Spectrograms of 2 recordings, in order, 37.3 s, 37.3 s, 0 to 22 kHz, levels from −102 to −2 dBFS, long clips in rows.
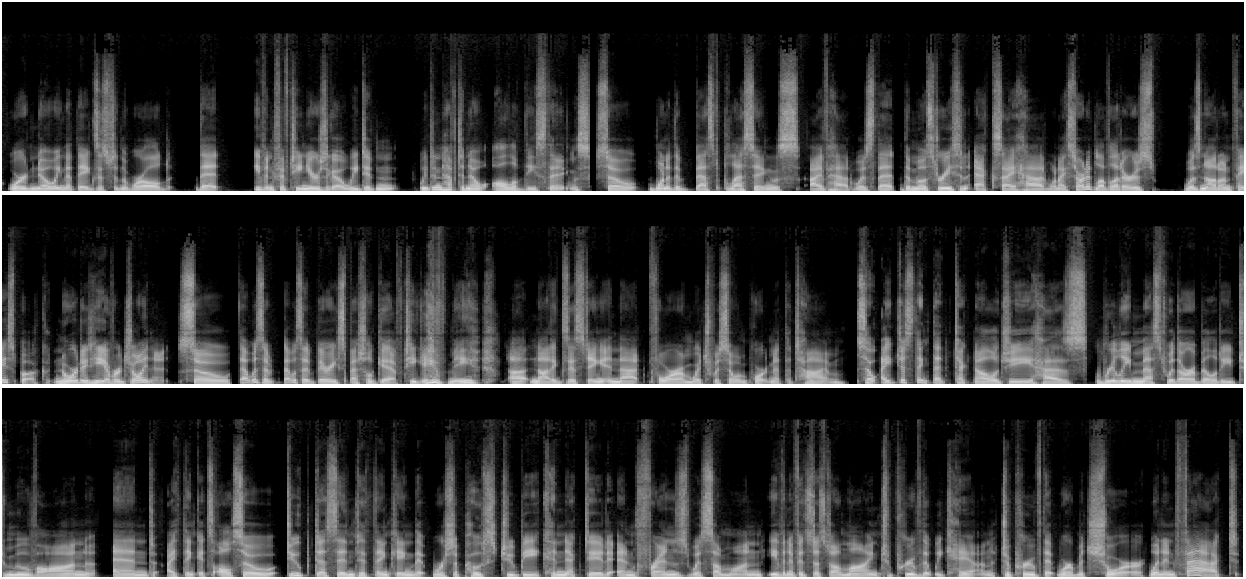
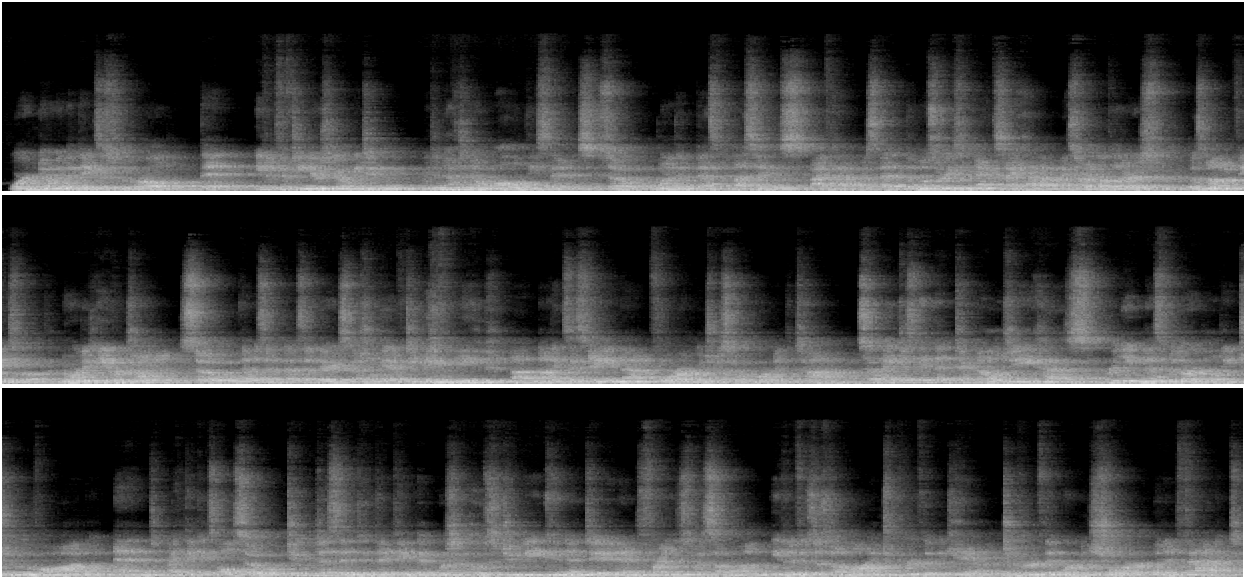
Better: first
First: none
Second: off-mic speech; far // room echo; strong; dies away in 2.8 s

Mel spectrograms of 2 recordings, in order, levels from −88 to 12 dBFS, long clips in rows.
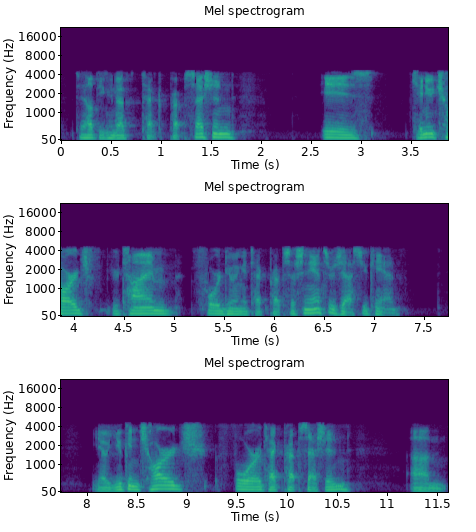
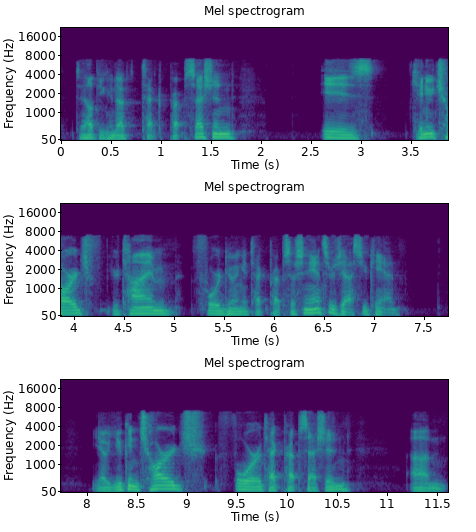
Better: second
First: garbled, watery; badly; nothing above 4 kHz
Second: garbled, watery; slightly; nothing above 6.5 kHz

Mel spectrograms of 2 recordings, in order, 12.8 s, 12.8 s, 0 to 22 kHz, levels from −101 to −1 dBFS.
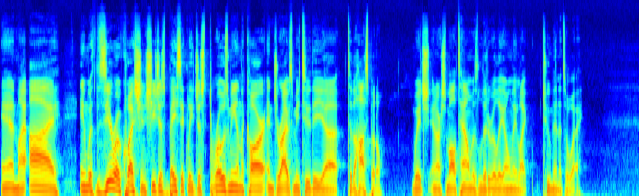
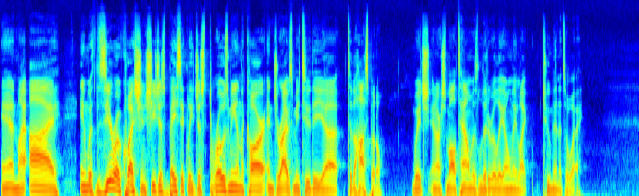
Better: neither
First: none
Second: none

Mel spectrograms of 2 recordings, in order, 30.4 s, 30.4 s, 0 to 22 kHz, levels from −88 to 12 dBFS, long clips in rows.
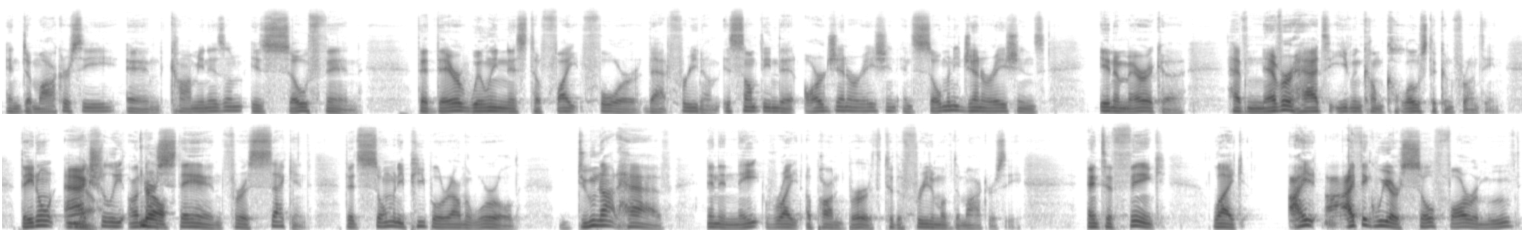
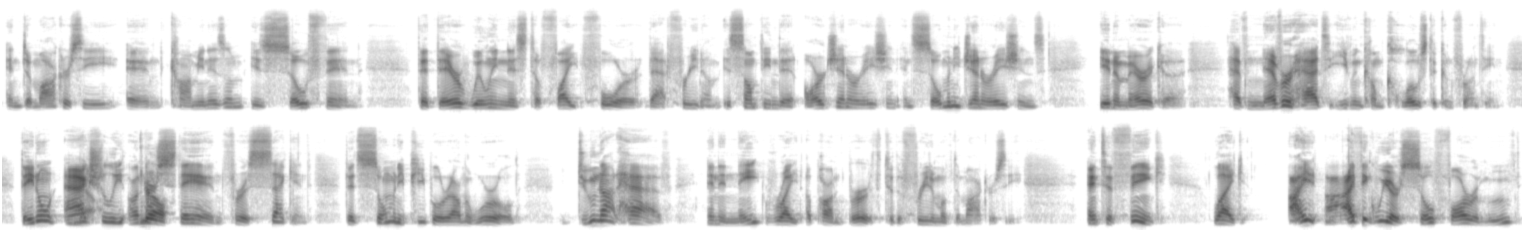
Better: first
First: none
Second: thin; somewhat; fading below 300 Hz

